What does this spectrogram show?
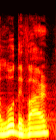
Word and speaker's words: Lodebar: A cidade de Lodebar ficava a leste do rio Jordão e provavelmente também era conhecida como Debir. O nome Lodebar, ou dependendo de sua pronúncia Lodevar, indicava um lugar sem pastagens.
